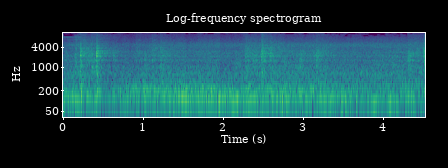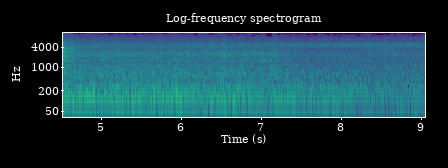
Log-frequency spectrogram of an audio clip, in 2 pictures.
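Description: A train rumbles away along the tracks and slowly fades.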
